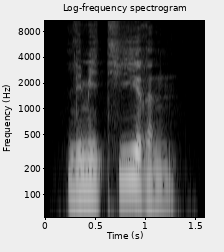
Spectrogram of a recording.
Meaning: to limit
- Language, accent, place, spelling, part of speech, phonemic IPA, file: German, Germany, Berlin, limitieren, verb, /limiˈtiːʁən/, De-limitieren.ogg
